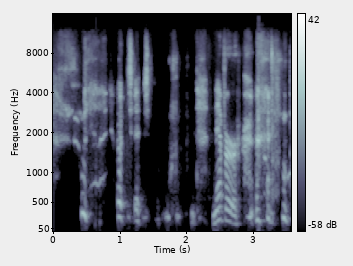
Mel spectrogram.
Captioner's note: laughing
